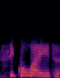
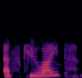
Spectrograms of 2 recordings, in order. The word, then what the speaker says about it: SQLite: how is that spell it is capital SQL lowercase i t and sqlite uh is also commonly pronounced as esite so both pronunciations are acceptable now once you receive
